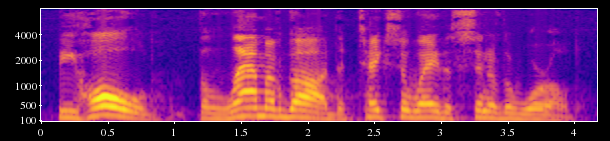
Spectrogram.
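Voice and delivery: very loud, booming bellow at full volume. Act out the man turning around in an apparently empty room, bellowing in a Spurgeon-like voice. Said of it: "he bellowed with all of his Spurgeon-like voice".

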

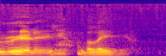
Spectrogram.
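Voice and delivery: put-on voice dropped an octave, "really believe" low. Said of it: "they'll drop the voice down an octave or two".

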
